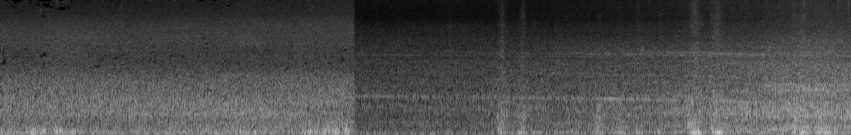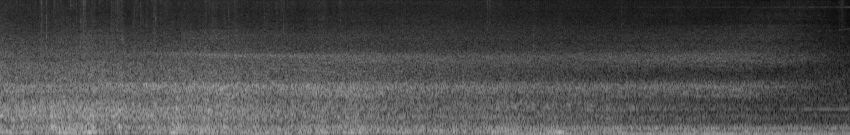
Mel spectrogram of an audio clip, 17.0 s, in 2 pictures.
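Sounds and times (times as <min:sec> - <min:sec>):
train rumbling on rails: 0:00.0 - 0:17.0.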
